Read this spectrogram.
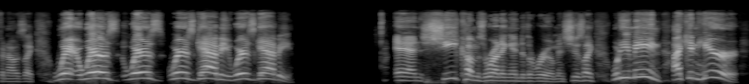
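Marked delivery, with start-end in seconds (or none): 0.5-2.9 high, loud frantic calling out; panicked yell, retold. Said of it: "I'm yelling for, for my wife". 6.1-7.4 high, loud urgent reply; alarmed wife, retold.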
